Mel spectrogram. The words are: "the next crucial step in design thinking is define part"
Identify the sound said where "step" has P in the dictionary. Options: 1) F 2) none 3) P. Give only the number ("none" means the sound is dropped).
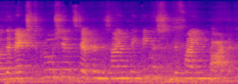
3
